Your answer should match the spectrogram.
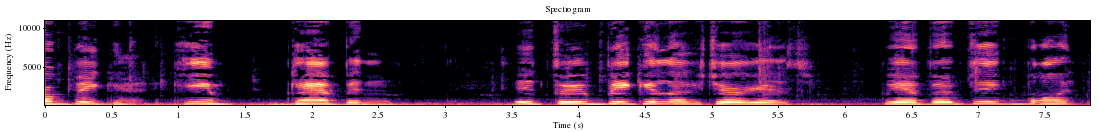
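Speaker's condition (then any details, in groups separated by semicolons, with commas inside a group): Traumatic brain injury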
